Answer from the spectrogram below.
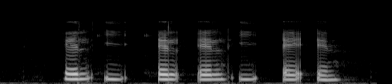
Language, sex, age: Danish, female, 30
